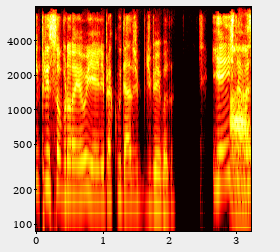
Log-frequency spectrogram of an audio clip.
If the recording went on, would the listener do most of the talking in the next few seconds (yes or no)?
no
